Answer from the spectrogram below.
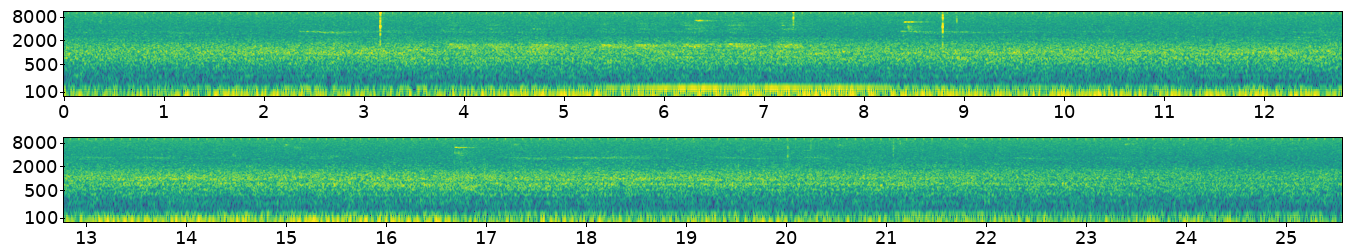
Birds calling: American Crow (Corvus brachyrhynchos)
Blue Jay (Cyanocitta cristata)
Downy Woodpecker (Dryobates pubescens)

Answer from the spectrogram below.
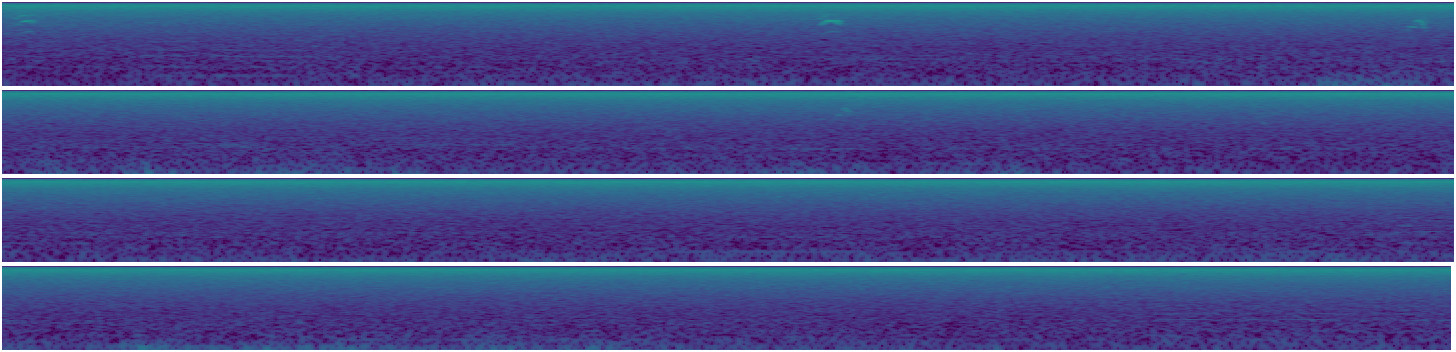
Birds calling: Hawaii Amakihi (Chlorodrepanis virens)

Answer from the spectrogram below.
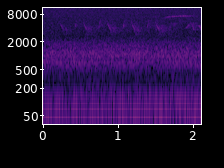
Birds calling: Cedar Waxwing (Bombycilla cedrorum)
Ovenbird (Seiurus aurocapilla)

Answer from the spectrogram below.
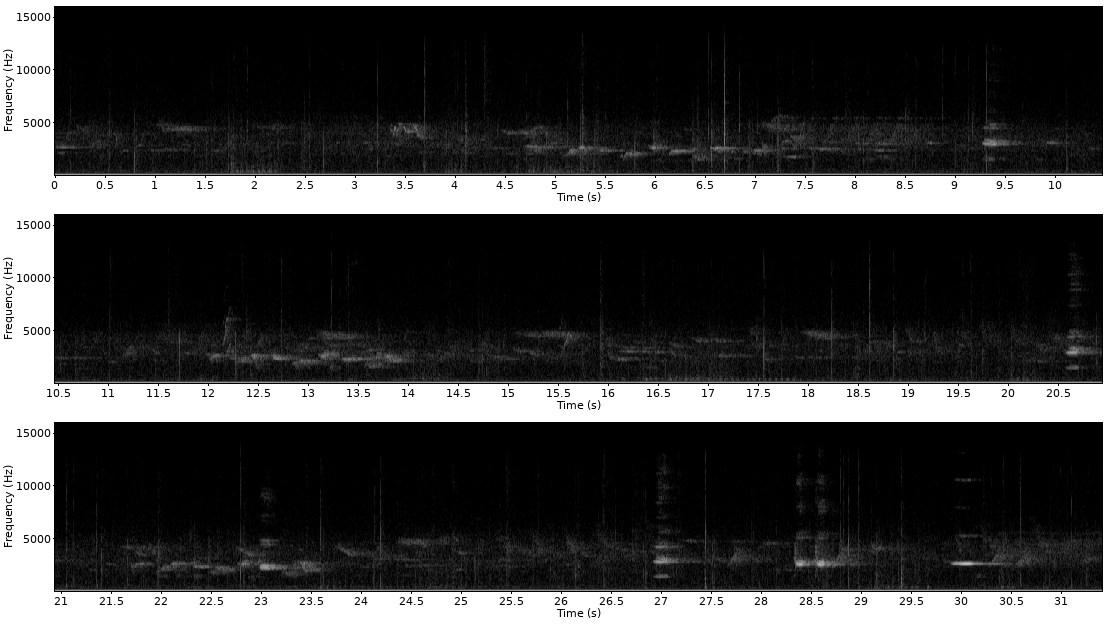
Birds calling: Hawaii Amakihi (Chlorodrepanis virens)
Iiwi (Drepanis coccinea)
Hawaii Akepa (Loxops coccineus)
Apapane (Himatione sanguinea)
Red-billed Leiothrix (Leiothrix lutea)

